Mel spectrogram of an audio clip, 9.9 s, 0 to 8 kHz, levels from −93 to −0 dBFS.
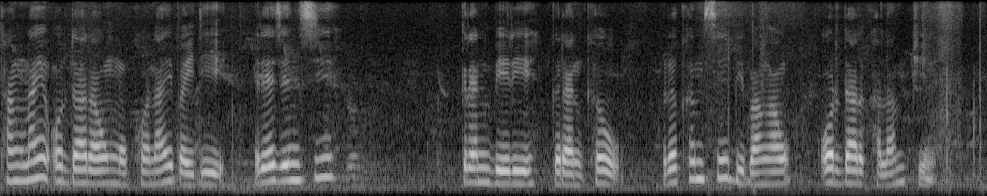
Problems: constant background noise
